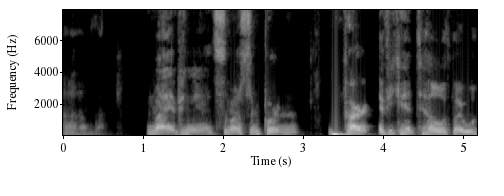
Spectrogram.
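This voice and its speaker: This man talks at a moderate pace with an American accent. His fairly high voice is somewhat breathy, fairly even in intonation, and broken by long, frequent pauses. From United States. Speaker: gaming streamer. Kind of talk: casual gameplay commentary. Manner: casual, hesitant with fillers.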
